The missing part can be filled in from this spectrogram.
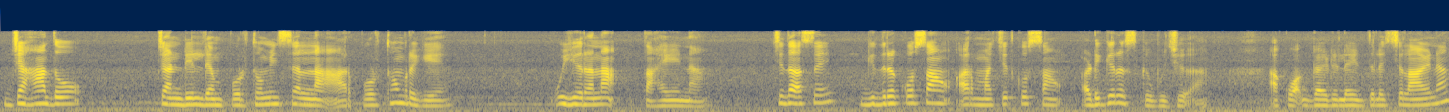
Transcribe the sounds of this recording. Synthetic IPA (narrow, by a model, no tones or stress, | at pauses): d͡ʒaɦãd̪ɔ | t͡ʃəɳɖilɖɛmpɔɾt̪ʰɔmisɛlnaʔa̰ɾpɔɾt̪ʰɔmɾɛɡɛ | ujɾanaʔ | t̪aɦɛna | t͡ʃɛd̪aʔsɛ | ɡid̪ɾəkɔsaw̃a̰ɾmat͡ʃɛt̪̚kɔsãw̃ | əɖiɡəɾəskəbud͡ʒʱəʔa̰a̰kɔwaʔɡajɖilajnt̪ɛlɛt͡ʃɛlaɛna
